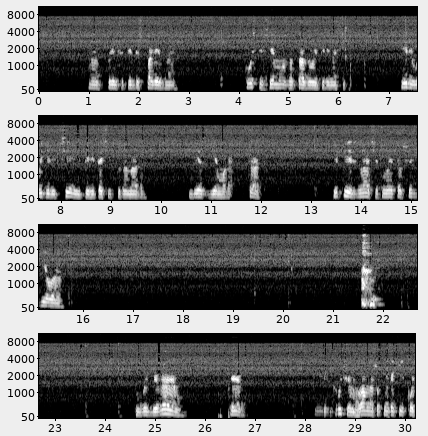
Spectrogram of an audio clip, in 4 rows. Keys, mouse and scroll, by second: 4.5-6.1 shift+middle drag, 6.8 middle click, 9.4-13.1 middle drag, 14.4-15.8 middle drag, 19.4-20.3 drag, 23.6-24.4 drag, 26.4 r, 29.6-30.2 shift+middle drag.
